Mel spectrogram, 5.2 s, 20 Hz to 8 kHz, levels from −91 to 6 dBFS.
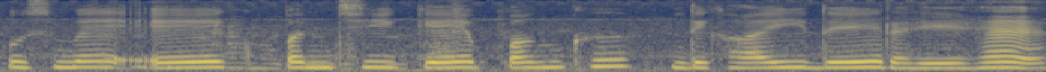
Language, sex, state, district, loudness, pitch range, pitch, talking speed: Hindi, female, Haryana, Rohtak, -15 LUFS, 215-235 Hz, 225 Hz, 105 wpm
